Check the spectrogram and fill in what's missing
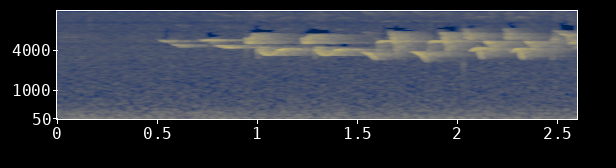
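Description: An Indigo Bunting sings a quick run of high, sweeping notes, several doubled, lasting about two seconds over a faint, quiet background hiss.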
